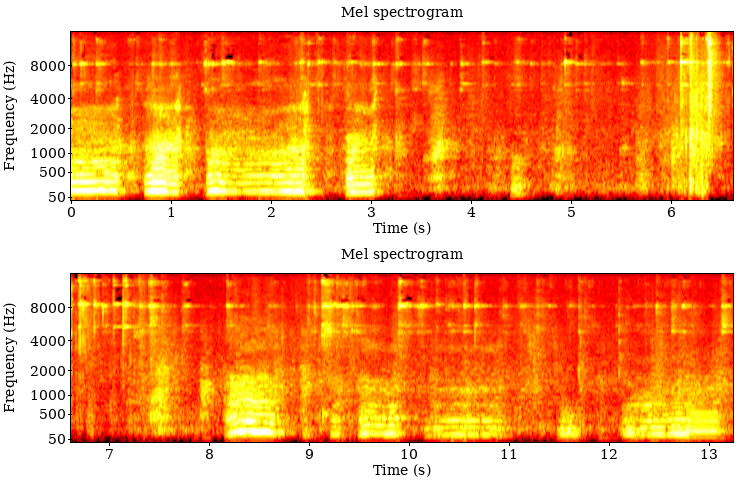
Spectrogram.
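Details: Rottweiler growling during a game of tug of war: deep, rumbling growls in bursts of one to two seconds, broken by pauses, with thumps and rustling from the tug toy in a small room.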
